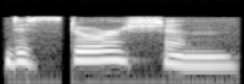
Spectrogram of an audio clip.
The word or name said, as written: distortion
